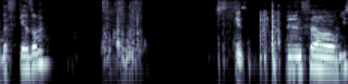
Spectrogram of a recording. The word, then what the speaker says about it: Schism: Schism. And so. Can you spell that?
